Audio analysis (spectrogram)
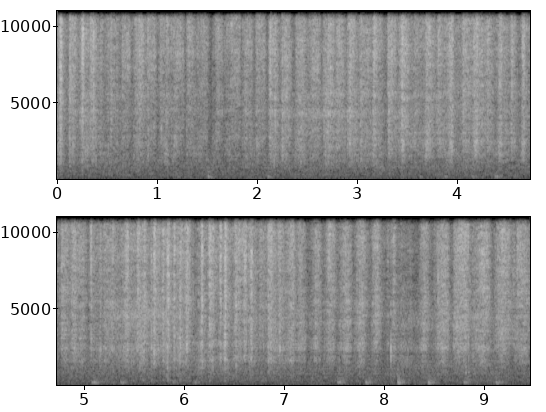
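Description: A black and green high-top sneaker, likely leather or synthetic leather and covered in white cleaning foam, is held in one hand and scrubbed with a toothbrush in the other. The result is a steady, bright, scratchy brushing rub with a wet, lathery texture from the foam, and a faint low tone pulsing underneath.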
